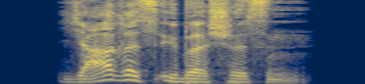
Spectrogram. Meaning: dative plural of Jahresüberschuss
- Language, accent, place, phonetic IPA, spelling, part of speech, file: German, Germany, Berlin, [ˈjaːʁəsˌʔyːbɐʃʏsn̩], Jahresüberschüssen, noun, De-Jahresüberschüssen.ogg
